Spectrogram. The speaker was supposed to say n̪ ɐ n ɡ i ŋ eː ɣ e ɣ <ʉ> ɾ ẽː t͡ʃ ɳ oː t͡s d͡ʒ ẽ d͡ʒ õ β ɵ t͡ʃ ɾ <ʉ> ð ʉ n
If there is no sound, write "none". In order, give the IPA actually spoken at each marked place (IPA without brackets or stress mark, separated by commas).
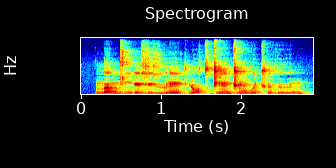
ʉ, ʉ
